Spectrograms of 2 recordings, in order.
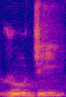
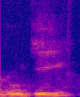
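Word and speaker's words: rugae: And the folds of the stomach is called rugi or rugi. I should write it down. Both pronunciation is correct, rugi or rugi.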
